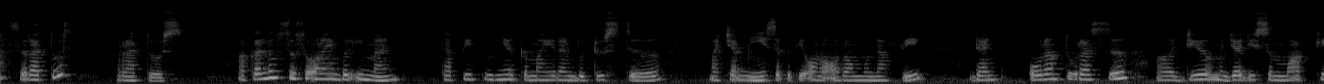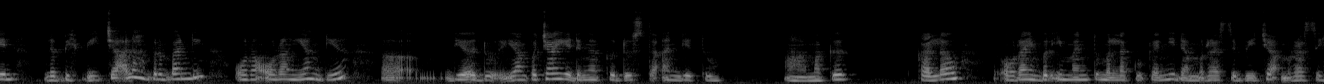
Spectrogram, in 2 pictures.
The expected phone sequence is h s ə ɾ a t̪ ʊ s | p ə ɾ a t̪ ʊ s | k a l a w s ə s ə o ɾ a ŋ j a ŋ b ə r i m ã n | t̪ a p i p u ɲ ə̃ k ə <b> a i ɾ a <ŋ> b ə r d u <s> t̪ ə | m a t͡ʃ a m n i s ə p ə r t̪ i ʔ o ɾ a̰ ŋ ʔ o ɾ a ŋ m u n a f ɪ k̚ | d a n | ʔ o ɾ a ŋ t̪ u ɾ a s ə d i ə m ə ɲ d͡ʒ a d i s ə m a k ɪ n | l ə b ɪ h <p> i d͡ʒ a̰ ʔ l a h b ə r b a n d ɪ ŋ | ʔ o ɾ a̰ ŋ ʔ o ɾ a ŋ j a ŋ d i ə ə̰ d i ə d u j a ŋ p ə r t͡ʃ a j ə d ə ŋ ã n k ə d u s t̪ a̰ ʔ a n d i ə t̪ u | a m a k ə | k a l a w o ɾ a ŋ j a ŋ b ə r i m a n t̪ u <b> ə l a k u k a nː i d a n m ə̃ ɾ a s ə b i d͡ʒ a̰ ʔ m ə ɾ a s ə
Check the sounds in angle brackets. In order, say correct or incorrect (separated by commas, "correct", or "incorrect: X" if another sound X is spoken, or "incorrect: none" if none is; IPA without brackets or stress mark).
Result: incorrect: m, incorrect: n, correct, incorrect: b, incorrect: m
